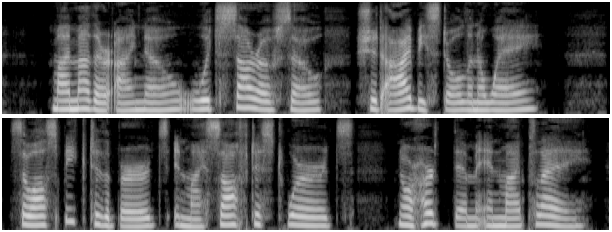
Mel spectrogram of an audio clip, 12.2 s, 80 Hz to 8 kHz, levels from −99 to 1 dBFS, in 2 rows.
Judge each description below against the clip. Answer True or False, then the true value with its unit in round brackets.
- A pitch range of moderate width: False (2.3 semitones)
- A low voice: False (215 Hz)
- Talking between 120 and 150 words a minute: True (140 wpm)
